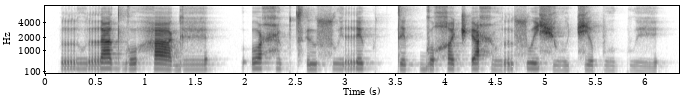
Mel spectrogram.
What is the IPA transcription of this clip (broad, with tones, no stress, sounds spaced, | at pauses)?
r o̤˦ r a˦ d ɡ o˨˦ h a˦˨ ɡ ɛ̤˦ | ʔ o˦ ħ ɛ̤˦ kʷ t͡sʼ ɨ˨ sʷ e̤˦ r e˦ kʷ tː e˨ kʷ ɡ u˨ χ ɐ˦ t͡ʃʼ ɛ˦ ħ o̤˨ r sʷ e˦ ɕ o̤˨ t͡ɕ ɘ˨ p o̤˨ kʷ e̤˨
